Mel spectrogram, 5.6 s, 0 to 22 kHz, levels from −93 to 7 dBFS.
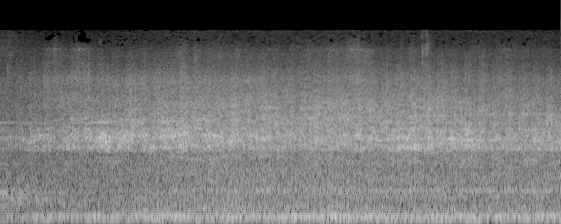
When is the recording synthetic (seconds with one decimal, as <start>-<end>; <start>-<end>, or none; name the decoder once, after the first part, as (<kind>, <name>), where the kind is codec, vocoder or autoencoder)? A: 2.1-5.6 (vocoder, Vocos)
